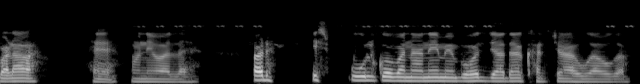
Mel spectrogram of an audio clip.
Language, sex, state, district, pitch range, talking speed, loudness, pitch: Hindi, male, Bihar, Lakhisarai, 130-170 Hz, 150 wpm, -24 LUFS, 150 Hz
